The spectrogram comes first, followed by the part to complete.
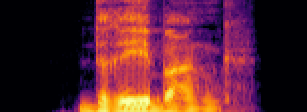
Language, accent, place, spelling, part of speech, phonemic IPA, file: German, Germany, Berlin, Drehbank, noun, /ˈdʁeːˌbaŋk/, De-Drehbank.ogg
- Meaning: lathe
